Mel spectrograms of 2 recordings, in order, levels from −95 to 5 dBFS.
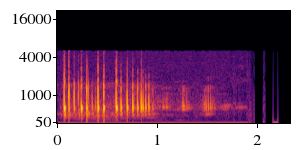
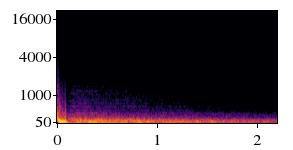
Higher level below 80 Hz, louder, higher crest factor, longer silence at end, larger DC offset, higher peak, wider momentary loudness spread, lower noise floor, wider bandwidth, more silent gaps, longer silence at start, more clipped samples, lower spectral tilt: second, -52 dBFS vs -24 dBFS; first, -17 LUFS vs -28 LUFS; about the same, 18 dB vs 18 dB; first, 0.8 s vs 0.1 s; first, 0.4% vs under 0.1%; first, 0 dBFS vs -4 dBFS; about the same, 20 LU vs 18 LU; second, -37 dBFS vs -42 dBFS; first, 5.2 kHz vs 0.6 kHz; neither; about the same, 0.05 s vs 0 s; neither; second, -6.5 dB/octave vs -19 dB/octave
